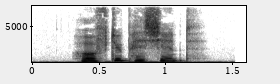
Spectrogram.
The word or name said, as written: hoftepatient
